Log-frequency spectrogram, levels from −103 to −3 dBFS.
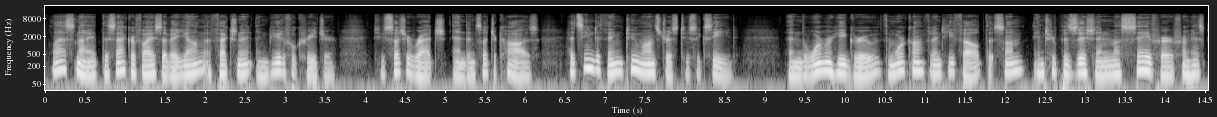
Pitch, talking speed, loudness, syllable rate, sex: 110 Hz, 195 wpm, -20 LUFS, 5.5 syllables/s, male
